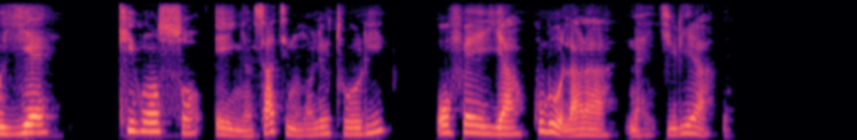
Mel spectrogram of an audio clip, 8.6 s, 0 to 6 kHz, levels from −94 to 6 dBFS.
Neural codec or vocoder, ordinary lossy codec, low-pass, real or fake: none; none; 5.4 kHz; real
